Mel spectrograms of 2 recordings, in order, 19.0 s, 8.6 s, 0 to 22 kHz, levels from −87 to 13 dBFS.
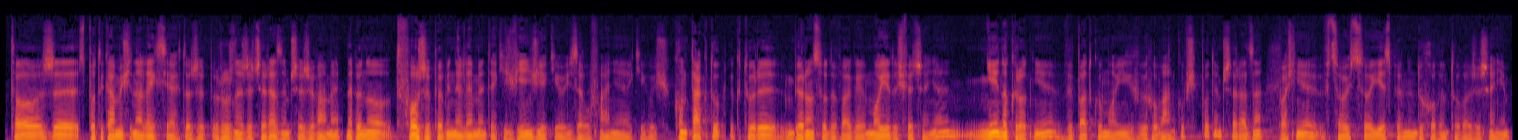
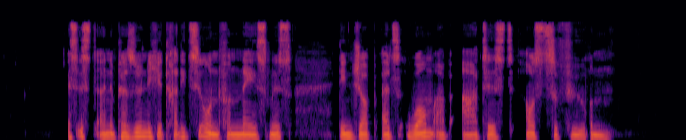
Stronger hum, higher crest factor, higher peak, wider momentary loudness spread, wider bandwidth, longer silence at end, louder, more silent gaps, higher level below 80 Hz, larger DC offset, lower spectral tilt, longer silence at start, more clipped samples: neither; about the same, 18 dB vs 18 dB; first, 0 dBFS vs -10 dBFS; about the same, 8 LU vs 7 LU; first, 13 kHz vs 11.5 kHz; second, 0.1 s vs 0.95 s; first, -19 LUFS vs -28 LUFS; neither; first, -28 dBFS vs -48 dBFS; neither; first, -7 dB/octave vs -4 dB/octave; second, 0.15 s vs 0.85 s; neither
